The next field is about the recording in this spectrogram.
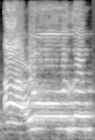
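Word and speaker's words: أعوذ: বলবো তারপর আপনারা বলবেন আউজু আউজু আউজু আউজু প্রথমটা হামজা তারপরটা আইন খেয়াল করবেন হামজা এবং আইনের উচ্চারণ অনেক পার্থক্য আইন গলার মাঝখান থেকে কেমন আ উজু আউজু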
